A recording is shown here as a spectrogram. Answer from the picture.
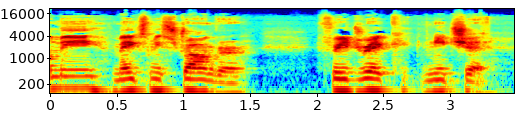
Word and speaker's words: Nietzsche: makes me stronger Friedrich Nietzsche is how you say it Nietzsche yes that's about right that's close enough my name is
